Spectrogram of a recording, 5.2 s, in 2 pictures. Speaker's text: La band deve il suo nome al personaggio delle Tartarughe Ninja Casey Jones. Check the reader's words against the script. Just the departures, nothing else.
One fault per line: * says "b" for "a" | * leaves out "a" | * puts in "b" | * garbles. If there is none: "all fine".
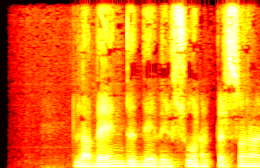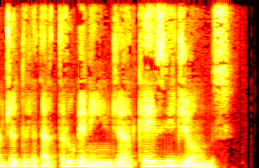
* leaves out "nome"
